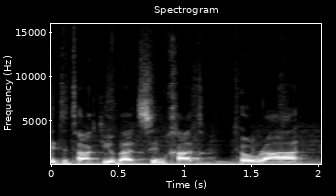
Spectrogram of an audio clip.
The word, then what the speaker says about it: Simhat Torah: Greetings, hero design, your friendly neighborhood rabbi, and I'm here today to talk to you about Simhat Torah, pronounced in other communities as Simhat Torah or Simhat Torah.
